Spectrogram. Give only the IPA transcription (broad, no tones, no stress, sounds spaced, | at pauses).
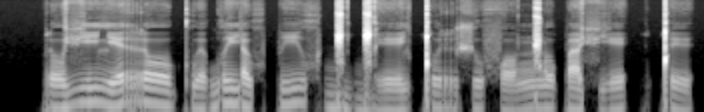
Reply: ɾ o vʲ e j lʲ ɛ r oː kʷʼ ɛ ɡʷ i j a xʷ p iː xʷ ɡ͡ǁ ɪ ɡ͡ǁ eː lʲ ǃ u r ʃ u f ɔ ŋ͡ǁ o p a fʲ e | ǃ ɪ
